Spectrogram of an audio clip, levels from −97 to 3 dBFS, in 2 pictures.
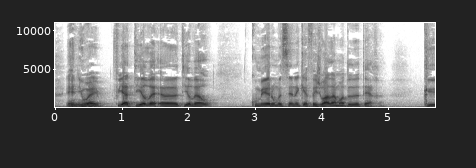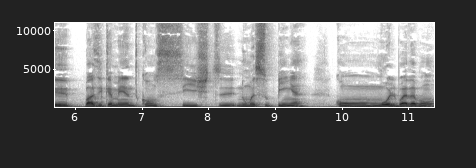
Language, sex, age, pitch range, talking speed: Portuguese, male, 20-39, 115-165 Hz, 130 wpm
